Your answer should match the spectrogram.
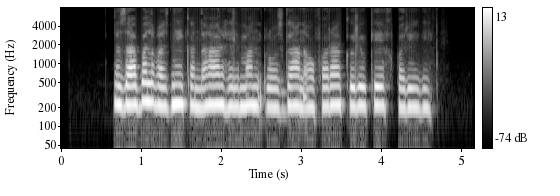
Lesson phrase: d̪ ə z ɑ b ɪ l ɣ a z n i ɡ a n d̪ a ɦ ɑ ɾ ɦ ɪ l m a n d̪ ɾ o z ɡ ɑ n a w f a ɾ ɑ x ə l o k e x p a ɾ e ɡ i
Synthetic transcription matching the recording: d̪ ə z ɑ b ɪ l ɣ a z n i k a n d̪ a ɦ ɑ ɾ ɦ ɪ l m a n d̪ ɾ o z ɡ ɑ n a w f a ɾ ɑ k ə l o k e x p a ɾ e ɡ i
